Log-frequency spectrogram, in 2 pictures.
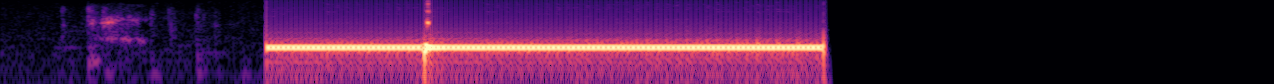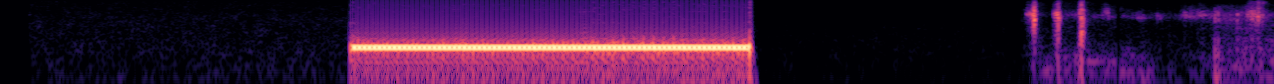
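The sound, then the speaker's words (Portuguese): Telephone line tones sound while a call is transferred to another department: two long, steady mid-pitched tones of about three seconds each, separated by several seconds of silence, with a few faint clicks at the end. “peço que aguarde um minuto em linha que eu vou transferir o contato para o controle de qualidade”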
